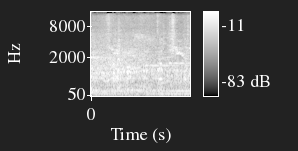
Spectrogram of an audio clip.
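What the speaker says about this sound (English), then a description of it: "I may have to get a chicken out of here" A chicken clucks steadily indoors at close range, a continuous fowl chatter filling the short moment with no voices over it.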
